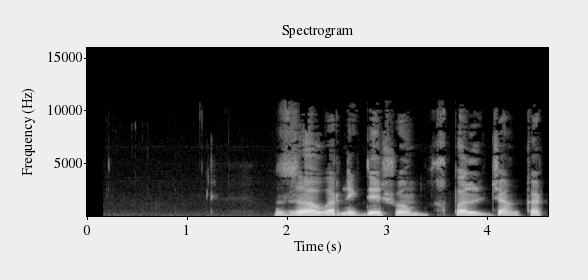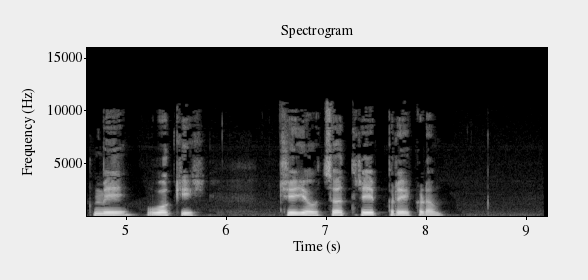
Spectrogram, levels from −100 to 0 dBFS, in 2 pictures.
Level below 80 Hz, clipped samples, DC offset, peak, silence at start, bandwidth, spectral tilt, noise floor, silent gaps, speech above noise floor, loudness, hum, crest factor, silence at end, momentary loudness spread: -66 dBFS; under 0.1%; under 0.1%; -4 dBFS; 1.9 s; 10.5 kHz; -7 dB/octave; -67 dBFS; none; 47 dB; -21 LUFS; none; 18 dB; 1.05 s; 12 LU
